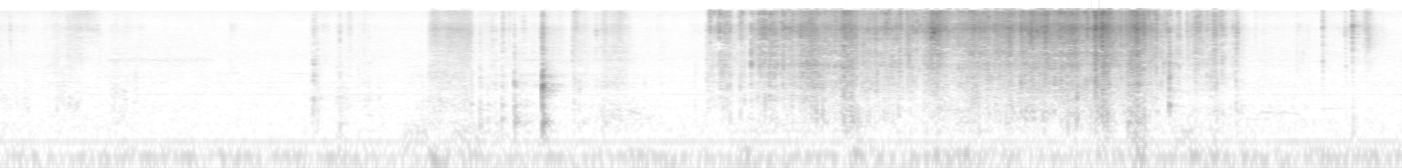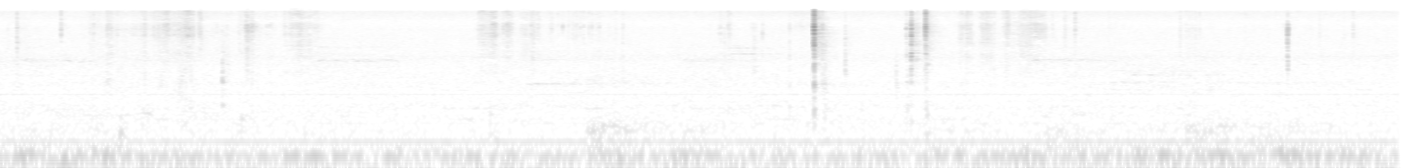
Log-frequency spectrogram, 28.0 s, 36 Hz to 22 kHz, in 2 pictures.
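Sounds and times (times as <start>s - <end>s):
packaging tearing and crinkling: 7.1s - 12.4s.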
